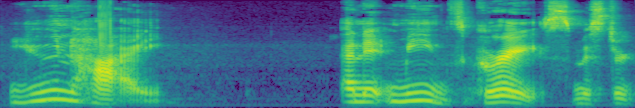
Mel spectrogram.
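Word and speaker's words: Unhei: Your name is Uni? He asked her with his eyes open wide. Yunhai looked quickly at Mr. Kim, then turned to Joey. She nodded slowly. Yes, it's pronounced Yunhai.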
